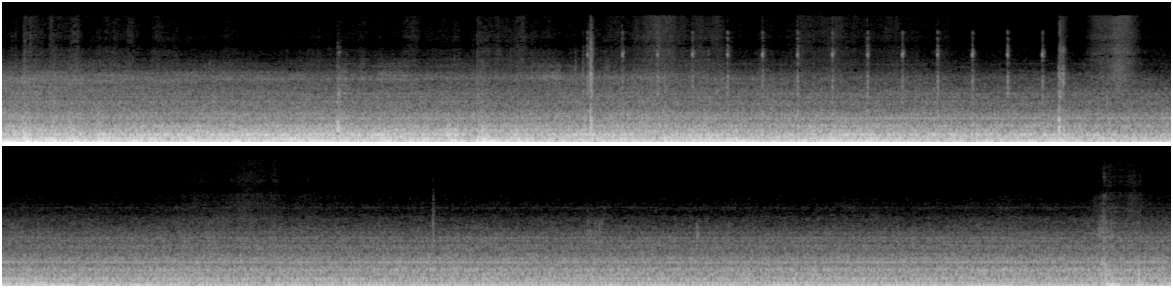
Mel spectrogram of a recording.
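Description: Car driving in city traffic: a steady low rumble of engine and road noise that drops to a quieter level about halfway through. A run of evenly spaced light ticks, a couple a second, sounds in the middle.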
